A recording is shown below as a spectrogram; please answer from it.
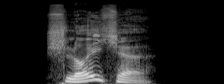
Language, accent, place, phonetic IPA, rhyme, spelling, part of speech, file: German, Germany, Berlin, [ˈʃlɔɪ̯çə], -ɔɪ̯çə, Schläuche, noun, De-Schläuche.ogg
- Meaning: nominative/accusative/genitive plural of Schlauch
